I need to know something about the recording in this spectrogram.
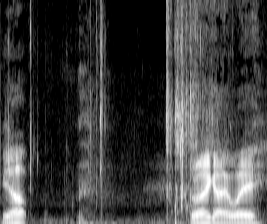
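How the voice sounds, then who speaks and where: A young man hosting a fishing vlog from a boat on a lake, excitable and chatty, often shouting when a fish bites. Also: mid-range voice, slow pace, muffled recording, a little hiss or hum. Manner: excitable, shouts on catches, says dude and bro a lot. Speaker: fishing channel host. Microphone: action camera worn on head.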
